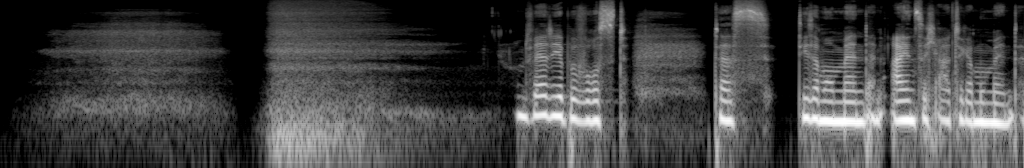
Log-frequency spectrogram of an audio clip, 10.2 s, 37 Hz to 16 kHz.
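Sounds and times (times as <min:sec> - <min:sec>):
slow deliberate breathing in and out: 0:00.4 - 0:04.7, 0:06.3 - 0:07.1
speech: 0:05.2 - 0:10.2.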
